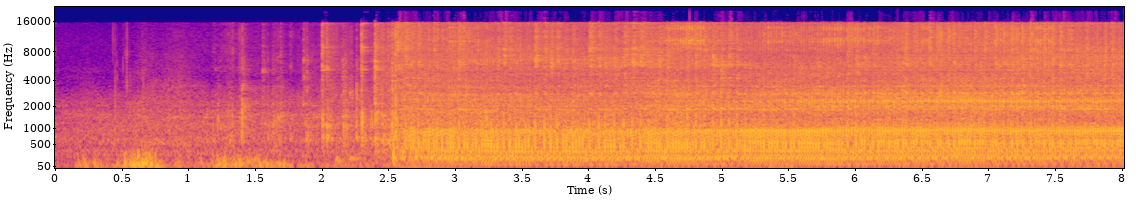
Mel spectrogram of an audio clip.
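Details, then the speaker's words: Four-stroke RBC 411 brush cutter with a broken clutch bowl, after replacing damaged clutch shoes: after pull start, steady, even high-speed run with no rattle or scraping from the clutch or blade. "ไม่มีเสียงดังเลยนะครับไม่มีนะครับ"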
